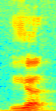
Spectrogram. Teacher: The articulators involved are hard palate and front of tongue. And the sound is y. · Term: platal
